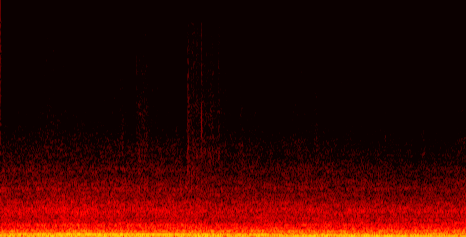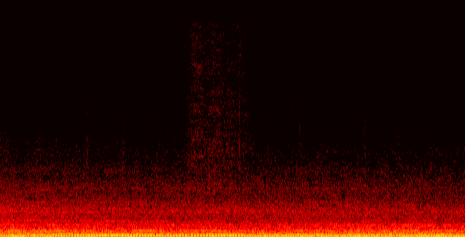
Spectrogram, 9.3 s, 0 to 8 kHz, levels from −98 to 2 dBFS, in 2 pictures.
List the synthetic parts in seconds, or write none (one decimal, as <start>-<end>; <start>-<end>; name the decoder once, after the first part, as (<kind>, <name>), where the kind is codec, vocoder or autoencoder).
1.3-6.3 (autoencoder, DAC-VAE)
